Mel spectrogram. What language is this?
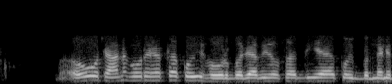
Punjabi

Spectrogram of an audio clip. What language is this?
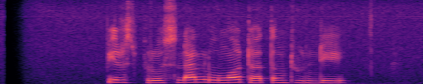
Javanese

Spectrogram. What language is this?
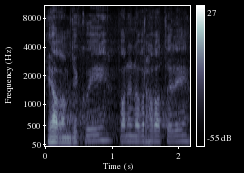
Czech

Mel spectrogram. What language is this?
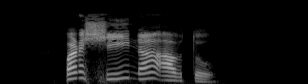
Wadiyara Koli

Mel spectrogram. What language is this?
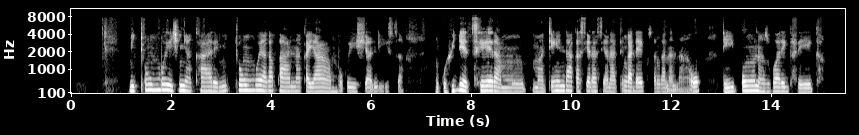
Ndau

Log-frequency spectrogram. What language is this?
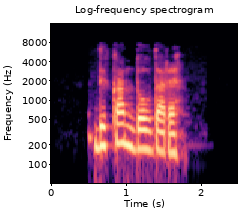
Bashkir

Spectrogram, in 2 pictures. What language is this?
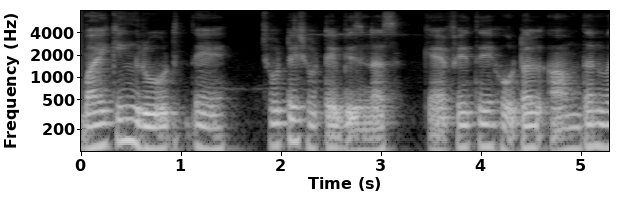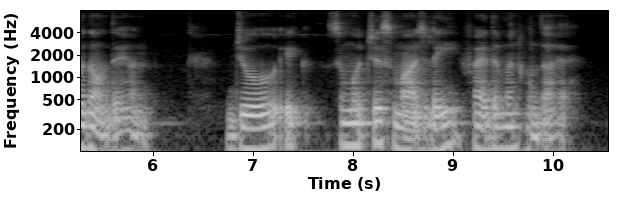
Punjabi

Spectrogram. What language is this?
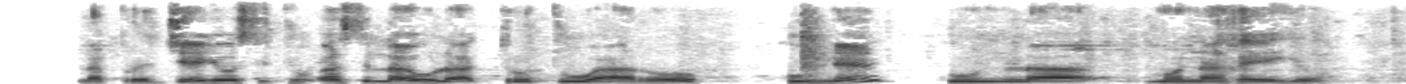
Esperanto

